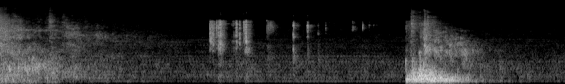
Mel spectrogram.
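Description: Logo-intro sound effects: a hit as the logo lands, a quick run of sharp gunshot-like cracks about two seconds in, then a loud boom about four seconds in that fades away.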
